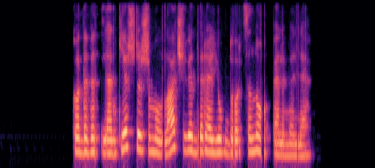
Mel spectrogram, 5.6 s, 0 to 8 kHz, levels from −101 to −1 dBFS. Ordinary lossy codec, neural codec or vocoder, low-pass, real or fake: Opus, 64 kbps; codec, 16 kHz, 8 kbps, FunCodec, trained on Chinese and English, 25 frames a second; 7.2 kHz; fake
